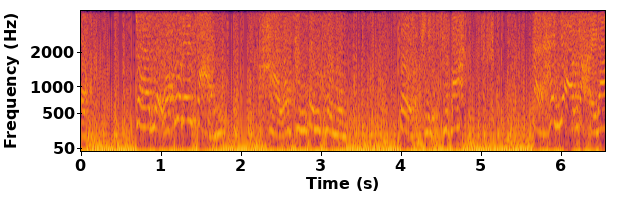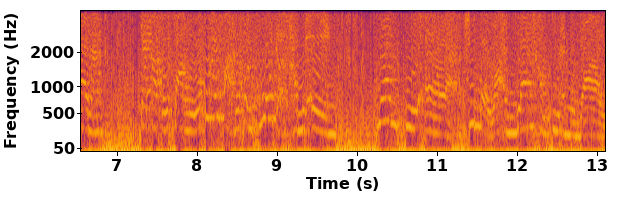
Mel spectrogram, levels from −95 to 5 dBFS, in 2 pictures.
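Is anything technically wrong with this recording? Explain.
Yes. Throughout the whole clip, companded audio is read as linear. The mu-law bytes play as plain 8-bit samples without expansion. Sign changes swing hugely, giving loud, buzzy distortion and noisy pauses.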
